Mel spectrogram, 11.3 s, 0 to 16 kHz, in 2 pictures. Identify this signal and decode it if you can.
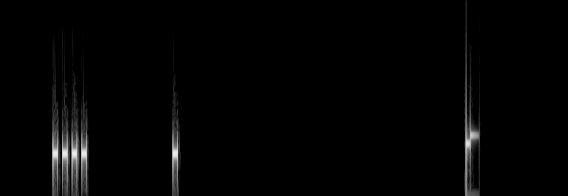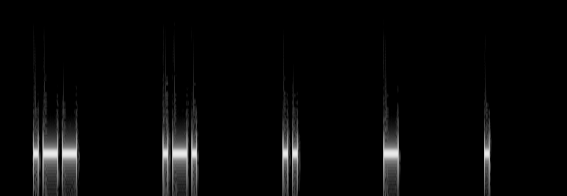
Morse code, heard as a keyed tone, about 25 wpm, spaced as for 9 wpm, 700 Hz. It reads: HE WRITE
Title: 6x Character Spacing - Top 200 Words - 25wpm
